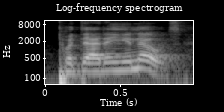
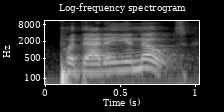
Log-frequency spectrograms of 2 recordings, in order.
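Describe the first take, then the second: Both takes have the same delivery.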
